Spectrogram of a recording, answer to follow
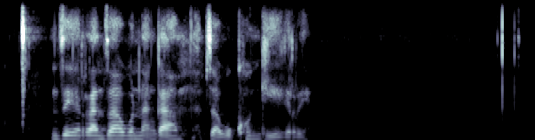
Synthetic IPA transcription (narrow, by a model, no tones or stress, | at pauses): nd͡zirand͡zaβunaŋɡab͡ʐaβukʰoŋɡeːri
